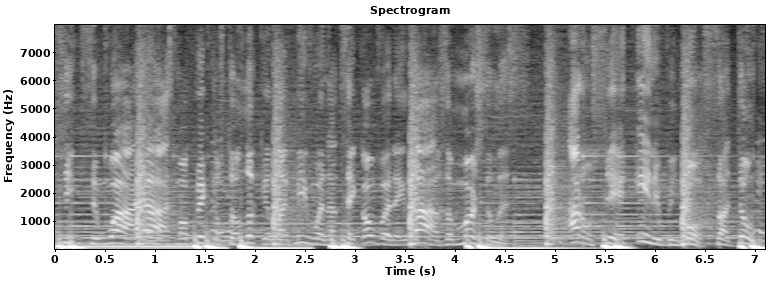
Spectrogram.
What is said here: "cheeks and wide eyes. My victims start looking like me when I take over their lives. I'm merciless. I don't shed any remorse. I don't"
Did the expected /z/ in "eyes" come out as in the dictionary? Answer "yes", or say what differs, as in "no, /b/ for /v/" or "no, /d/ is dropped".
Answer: no, /s/ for /z/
